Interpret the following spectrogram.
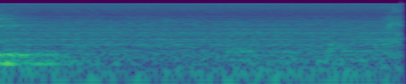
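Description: Steady low background hum and hiss of the lecture hall's room noise, with no rise or fall, heard in a pause between sentences.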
